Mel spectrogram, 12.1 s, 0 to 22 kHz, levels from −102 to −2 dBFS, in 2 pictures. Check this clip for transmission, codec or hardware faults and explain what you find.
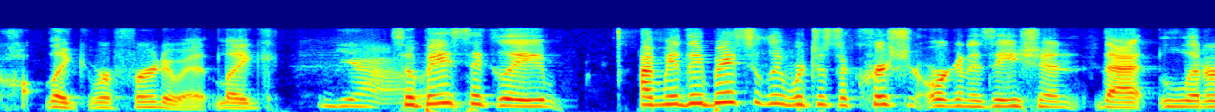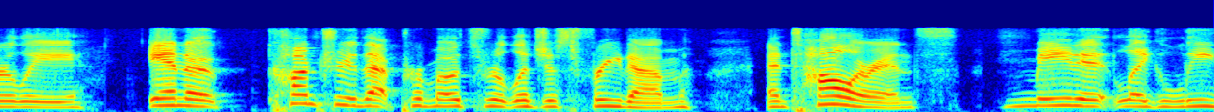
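I find no transmission, codec or hardware faults in the clip.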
